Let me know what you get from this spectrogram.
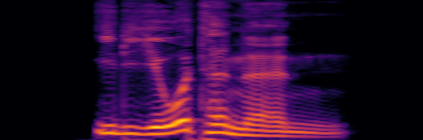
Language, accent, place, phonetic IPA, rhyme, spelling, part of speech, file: German, Germany, Berlin, [iˈdi̯oːtɪnən], -oːtɪnən, Idiotinnen, noun, De-Idiotinnen.ogg
- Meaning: plural of Idiotin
